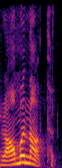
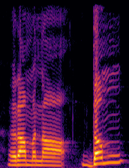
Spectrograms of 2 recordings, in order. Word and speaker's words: Ramanathan: Like I am Ramanathan. So many people pronounce it as Ramanathan, Ramanadam, or Ramnath, or Ramanna. So again, like I go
